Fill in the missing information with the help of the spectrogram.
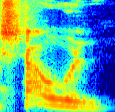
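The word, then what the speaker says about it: שאול: eh que na verdade lá em Israel é shaul né Tem uma pronúncia diferente é a mesma coisa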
